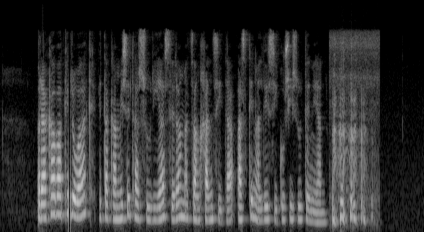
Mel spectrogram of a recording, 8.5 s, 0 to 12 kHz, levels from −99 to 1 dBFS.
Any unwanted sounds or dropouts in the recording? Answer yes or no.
yes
